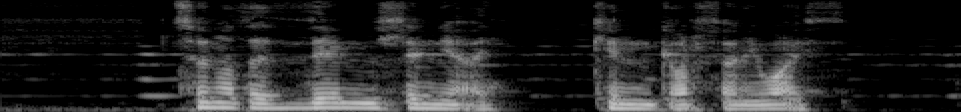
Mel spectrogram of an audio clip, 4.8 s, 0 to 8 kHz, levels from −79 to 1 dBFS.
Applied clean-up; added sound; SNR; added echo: classical method WPE with log-MMSE.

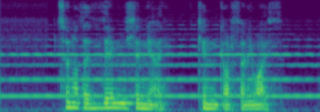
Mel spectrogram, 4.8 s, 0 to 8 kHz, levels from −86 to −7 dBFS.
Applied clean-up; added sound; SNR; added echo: none; Wind instrument, woodwind instrument; 7 dB; reverberation time 0.3 s.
